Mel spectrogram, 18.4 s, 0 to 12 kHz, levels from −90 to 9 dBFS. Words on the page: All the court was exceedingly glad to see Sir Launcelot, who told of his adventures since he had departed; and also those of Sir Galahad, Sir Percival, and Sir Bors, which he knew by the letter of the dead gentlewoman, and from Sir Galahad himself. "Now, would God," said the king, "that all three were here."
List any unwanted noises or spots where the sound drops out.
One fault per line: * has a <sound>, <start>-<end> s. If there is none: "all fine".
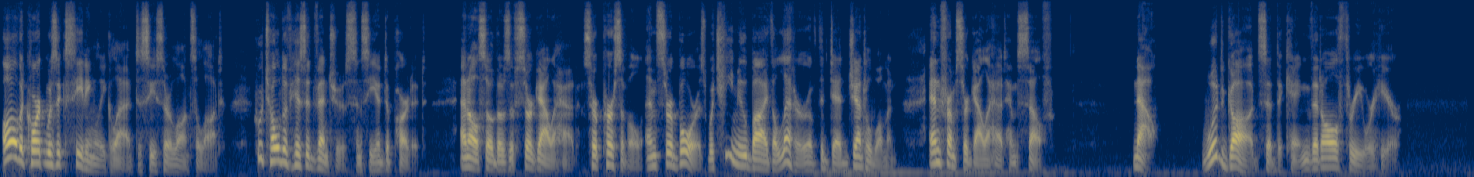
all fine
